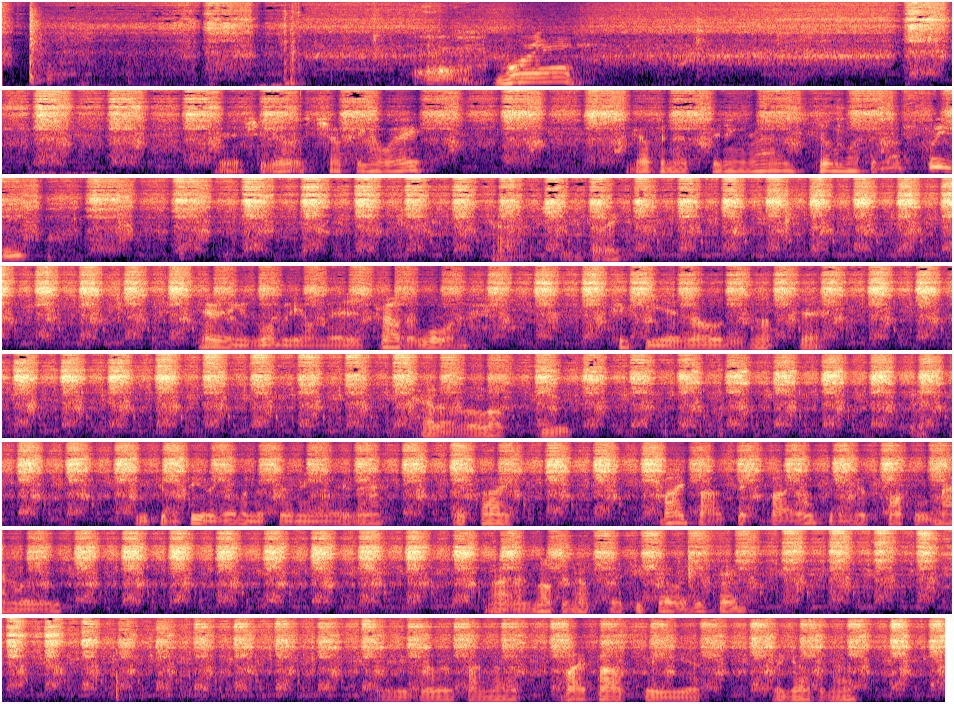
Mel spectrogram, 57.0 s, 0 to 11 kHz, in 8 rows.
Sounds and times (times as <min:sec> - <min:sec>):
Engine: 0:00.0 - 0:56.9
Steam: 0:00.0 - 0:56.9
Speech: 0:03.1 - 0:04.4, 0:08.7 - 0:10.4, 0:11.8 - 0:14.6, 0:17.9 - 0:19.0, 0:22.8 - 0:25.0, 0:26.0 - 0:27.6, 0:31.6 - 0:32.8, 0:36.6 - 0:39.6, 0:40.5 - 0:43.3, 0:46.4 - 0:48.4, 0:52.6 - 0:56.3.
